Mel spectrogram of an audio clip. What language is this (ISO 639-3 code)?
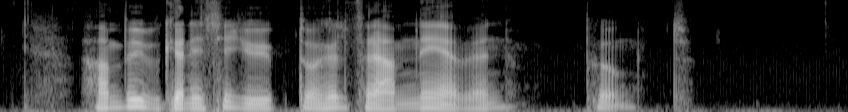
swe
